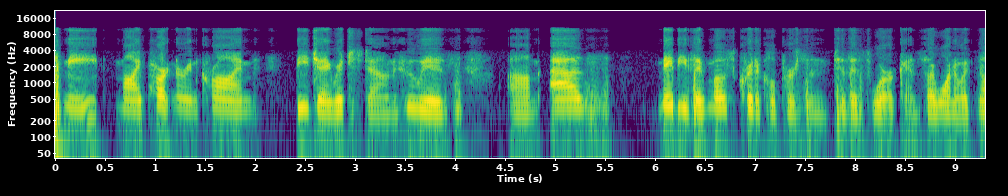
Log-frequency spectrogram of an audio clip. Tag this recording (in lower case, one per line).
speech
